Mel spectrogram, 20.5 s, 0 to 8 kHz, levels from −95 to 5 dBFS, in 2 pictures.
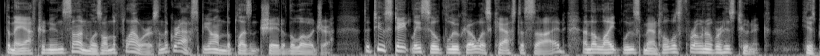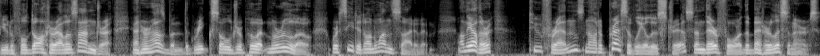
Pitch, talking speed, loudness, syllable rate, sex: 120 Hz, 200 wpm, -19 LUFS, 6.1 syllables/s, male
